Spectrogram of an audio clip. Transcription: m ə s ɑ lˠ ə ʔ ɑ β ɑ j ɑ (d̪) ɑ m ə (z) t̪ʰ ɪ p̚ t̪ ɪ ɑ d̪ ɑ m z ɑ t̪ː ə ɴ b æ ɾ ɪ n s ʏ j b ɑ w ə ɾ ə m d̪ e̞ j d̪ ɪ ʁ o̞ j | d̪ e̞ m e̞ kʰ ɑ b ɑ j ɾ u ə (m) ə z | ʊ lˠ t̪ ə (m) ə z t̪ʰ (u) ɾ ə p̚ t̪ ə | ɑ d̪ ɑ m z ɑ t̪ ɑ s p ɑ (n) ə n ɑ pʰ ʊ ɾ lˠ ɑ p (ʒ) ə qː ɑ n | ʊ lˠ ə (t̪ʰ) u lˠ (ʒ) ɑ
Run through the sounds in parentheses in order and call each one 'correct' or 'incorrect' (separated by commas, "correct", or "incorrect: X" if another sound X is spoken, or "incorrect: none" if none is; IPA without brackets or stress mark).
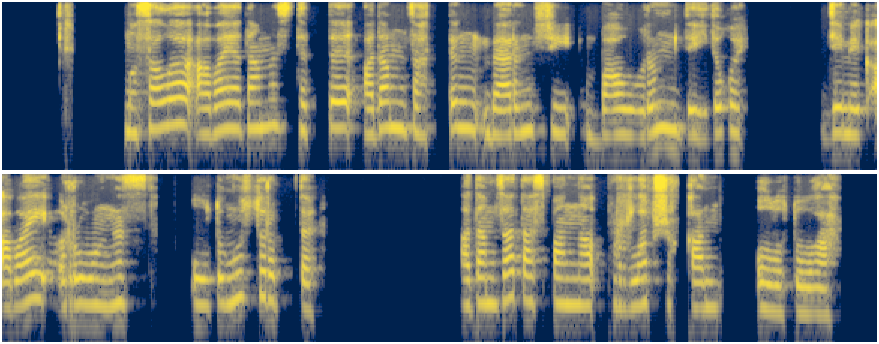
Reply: correct, correct, incorrect: ɴ, incorrect: ɴ, incorrect: ʊ, correct, incorrect: ʃ, incorrect: t̪, incorrect: ʁ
